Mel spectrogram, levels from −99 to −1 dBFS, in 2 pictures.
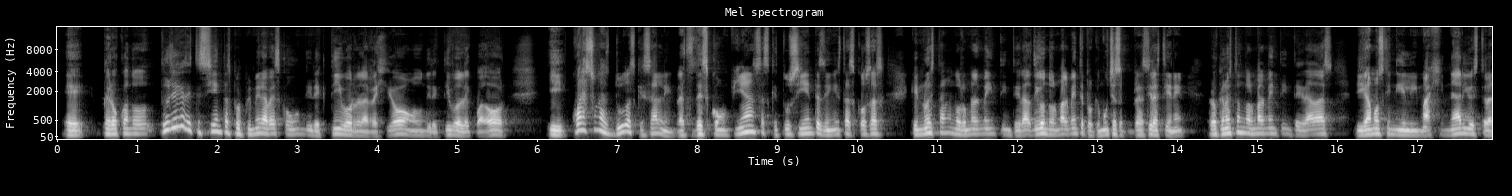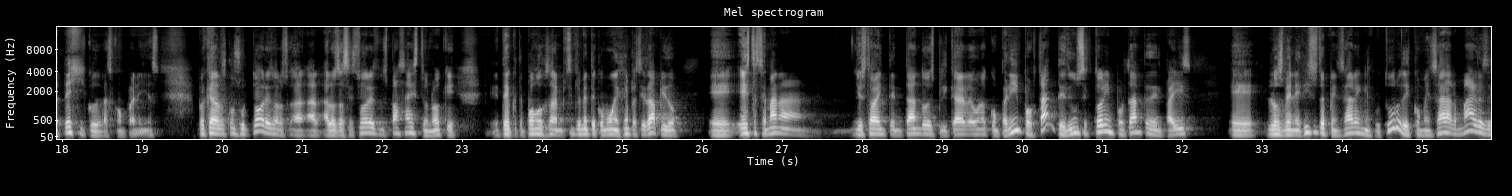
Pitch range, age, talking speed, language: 105-145 Hz, 40-59, 200 wpm, Spanish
